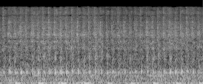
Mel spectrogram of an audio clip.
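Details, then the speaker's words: Mitsubishi Canter diesel, cold, just started after long cranking, before adjustment: loud uneven clatter with lumpy shaking beat, smoking; rough idle, mechanic suspects injection pump plunger, will adjust or replace pump/plunger. "Untuk mesinnya sudah hidup teman-teman, masih posisi yang sama seperti awalnya. Starternya serasa panjang teman-teman ya, dan juga guncangan mesin seperti ini."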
